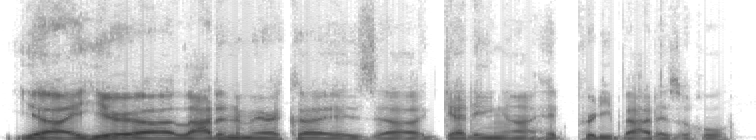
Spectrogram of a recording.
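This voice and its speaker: Man, podcast host, lowish voice, hesitant, lots of fillers, dry close sound. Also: flat delivery, quick pace, smooth, dry recording. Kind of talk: podcast interview.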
